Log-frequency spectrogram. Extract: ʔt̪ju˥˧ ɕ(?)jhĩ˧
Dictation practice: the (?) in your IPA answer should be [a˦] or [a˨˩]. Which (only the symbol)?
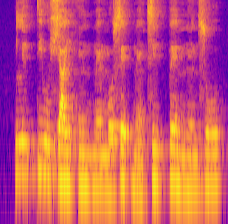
a˦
